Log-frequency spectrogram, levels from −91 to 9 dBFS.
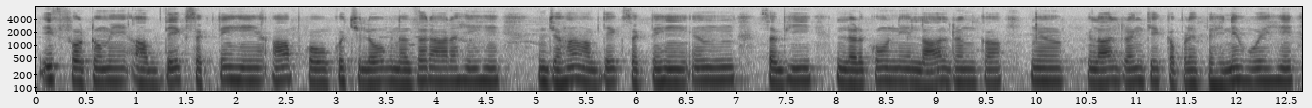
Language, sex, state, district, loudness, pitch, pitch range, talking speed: Hindi, male, Bihar, Begusarai, -16 LUFS, 140 Hz, 135-145 Hz, 155 wpm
